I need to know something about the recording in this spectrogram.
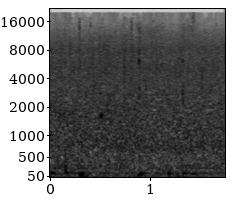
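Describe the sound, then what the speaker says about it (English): Steady rain in the video game Minecraft, a dense, even hiss of falling drops with soft low patters, constant and quiet. "That may just be the rain doing that."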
